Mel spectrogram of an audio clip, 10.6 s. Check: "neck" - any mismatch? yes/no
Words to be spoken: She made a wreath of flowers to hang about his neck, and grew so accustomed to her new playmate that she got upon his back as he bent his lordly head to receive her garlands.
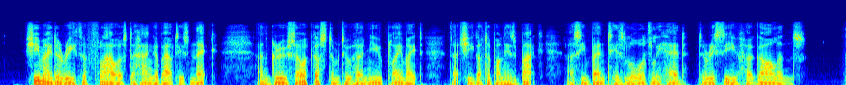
no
